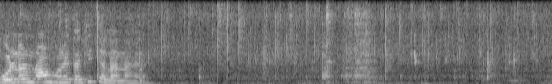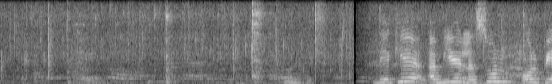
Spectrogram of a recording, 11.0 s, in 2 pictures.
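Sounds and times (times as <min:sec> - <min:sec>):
vegetables sizzling in hot oil: 0:00.0 - 0:11.0
spatula scraping a pan: 0:02.7 - 0:04.4, 0:05.7 - 0:08.4, 0:10.2 - 0:11.0.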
